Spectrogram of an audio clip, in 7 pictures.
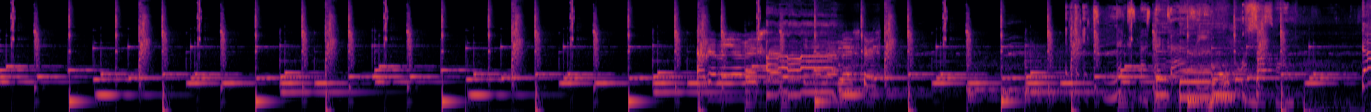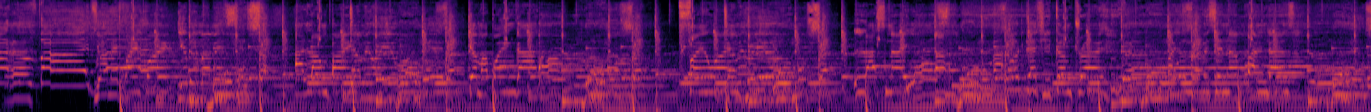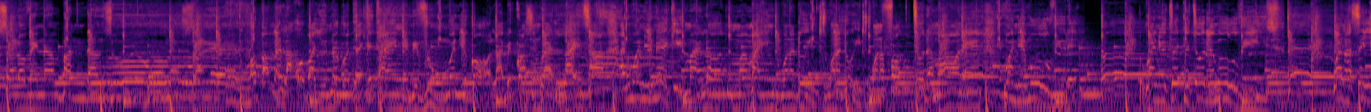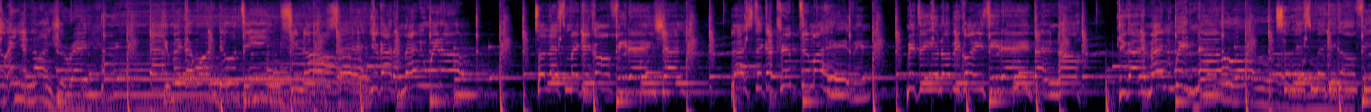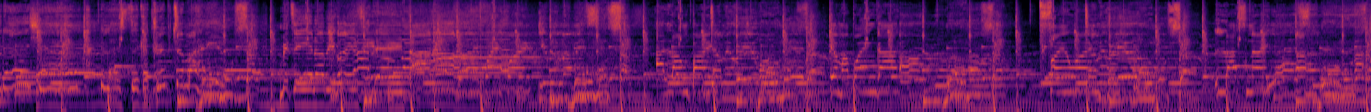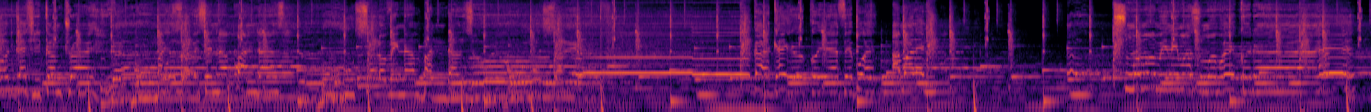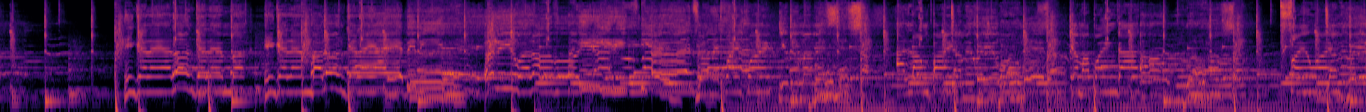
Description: Ghanaian Afropop/Afrobeat singer and songwriter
